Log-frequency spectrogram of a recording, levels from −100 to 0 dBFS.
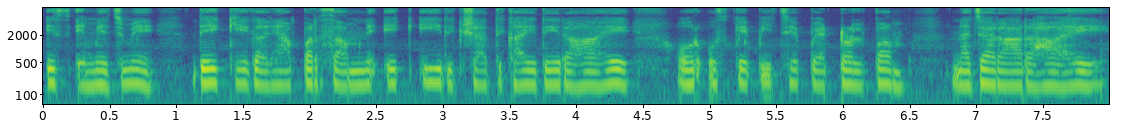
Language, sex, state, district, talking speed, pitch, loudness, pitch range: Hindi, female, Rajasthan, Jaipur, 170 wpm, 170 Hz, -20 LUFS, 160-180 Hz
